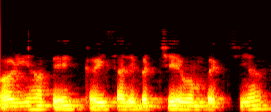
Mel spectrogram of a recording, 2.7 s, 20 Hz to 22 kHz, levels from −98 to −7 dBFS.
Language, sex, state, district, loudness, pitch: Hindi, male, Bihar, Samastipur, -22 LUFS, 125 Hz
